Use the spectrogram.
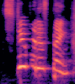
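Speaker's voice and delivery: high, loud, laughing through the words. Real, not acted. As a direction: burst out amused at your own blunder. Laughs over their truck blunder.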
